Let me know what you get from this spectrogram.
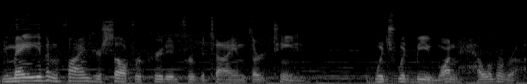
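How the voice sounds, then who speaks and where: A man playing an earnest older brother who trains recruits at a military academy, explaining things in a measured way in an audio drama. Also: medium pitch, music in the background, close to an everyday voice. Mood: firm, reassuring.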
